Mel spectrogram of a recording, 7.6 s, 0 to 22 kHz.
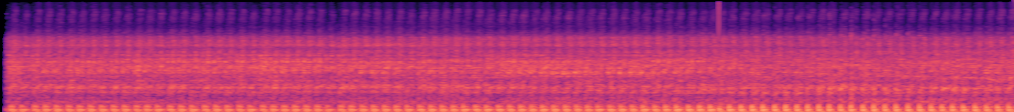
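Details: KTM LC4 single-cylinder engine: fast, even thumping with a dry clatter riding on each beat; abnormal mechanical noise, cause unclear.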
